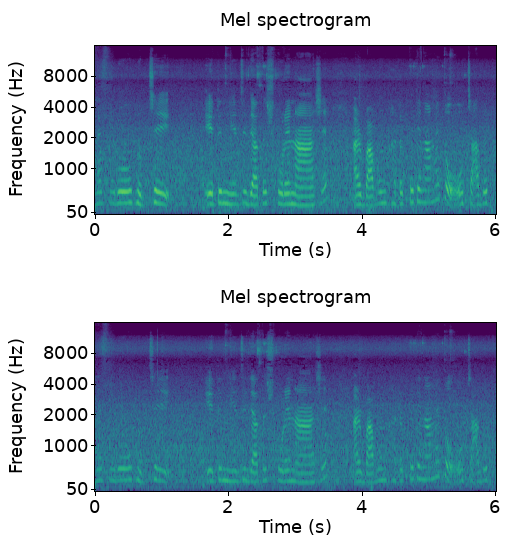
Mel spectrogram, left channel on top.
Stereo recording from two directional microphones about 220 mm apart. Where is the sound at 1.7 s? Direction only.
15° left (ahead or behind).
